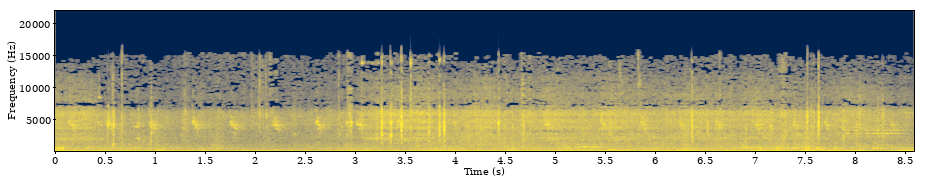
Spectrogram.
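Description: Metal tools clink and tap against an engine part.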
